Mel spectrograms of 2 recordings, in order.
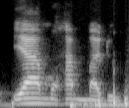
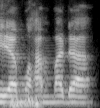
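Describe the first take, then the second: First: The name ends with an 'u' vowel. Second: The name ends with an 'a' vowel. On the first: The speaker calls it right. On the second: The speaker calls it wrong.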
